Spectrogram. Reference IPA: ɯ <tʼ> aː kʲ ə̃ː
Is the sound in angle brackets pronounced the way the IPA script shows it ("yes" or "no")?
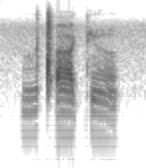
yes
